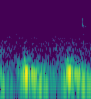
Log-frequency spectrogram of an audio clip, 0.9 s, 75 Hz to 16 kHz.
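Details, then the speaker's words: Fetal heartbeat on a monitor during labour at 4 cm dilation after waters were broken, before a later c-section: rhythmic whooshing pulses about 130 beats a minute. "Still 4 centimeters dilated. Yep. You can hear his heartbeat."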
